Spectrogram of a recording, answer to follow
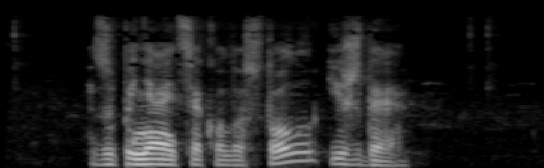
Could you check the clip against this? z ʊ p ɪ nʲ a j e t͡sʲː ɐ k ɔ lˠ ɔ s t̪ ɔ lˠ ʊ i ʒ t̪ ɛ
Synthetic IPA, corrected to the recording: z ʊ p ɪ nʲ a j e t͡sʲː ɐ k ɔ lˠ ɔ s t̪ ɔ lˠ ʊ i ʒ d̪ ɛ

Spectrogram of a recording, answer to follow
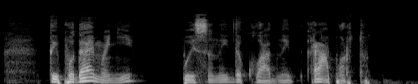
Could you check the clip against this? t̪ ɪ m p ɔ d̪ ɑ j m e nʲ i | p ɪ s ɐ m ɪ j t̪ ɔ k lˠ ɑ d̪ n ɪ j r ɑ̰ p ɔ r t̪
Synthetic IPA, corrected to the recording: t̪ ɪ p ɔ d̪ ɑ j m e nʲ i | p ɪ s ɐ n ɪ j d̪ ɔ k lˠ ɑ d̪ n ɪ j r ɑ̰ p ɔ r t̪

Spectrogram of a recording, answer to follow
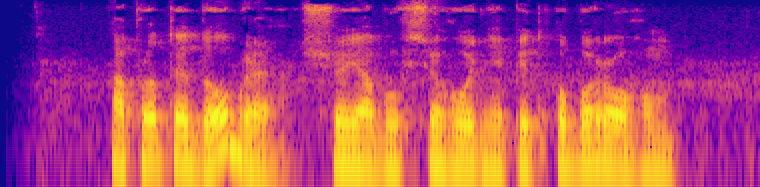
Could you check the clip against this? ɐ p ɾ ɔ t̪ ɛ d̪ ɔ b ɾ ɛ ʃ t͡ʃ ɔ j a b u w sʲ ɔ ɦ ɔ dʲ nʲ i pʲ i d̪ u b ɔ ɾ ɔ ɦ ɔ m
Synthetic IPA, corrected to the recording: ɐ p ɾ ɔ t̪ ɛ d̪ ɔ b ɾ ɛ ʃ t͡ʃ ɔ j a b u w sʲ ɔ ɦ ɔ dʲ nʲ i pʲ i d̪ ɔ b ɔ ɾ ɔ ɦ ɔ m

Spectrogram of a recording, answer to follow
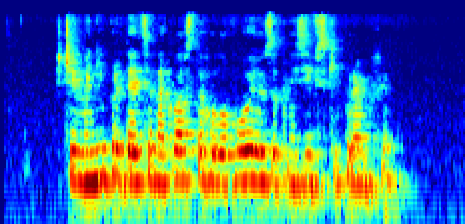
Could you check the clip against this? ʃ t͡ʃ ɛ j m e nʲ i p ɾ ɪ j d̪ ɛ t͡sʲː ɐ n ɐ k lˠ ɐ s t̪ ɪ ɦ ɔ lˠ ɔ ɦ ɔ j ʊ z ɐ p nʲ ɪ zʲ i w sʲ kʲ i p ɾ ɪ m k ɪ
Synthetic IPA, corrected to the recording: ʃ t͡ʃ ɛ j m e nʲ i p ɾ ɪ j d̪ ɛ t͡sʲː ɐ n ɐ k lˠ ɑ s t̪ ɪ ɦ ɔ lˠ ɔ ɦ ɔ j ʊ z ɐ k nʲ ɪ zʲ i w sʲ kʲ i p ɾ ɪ m x ɪ

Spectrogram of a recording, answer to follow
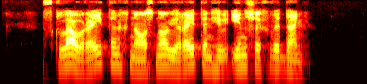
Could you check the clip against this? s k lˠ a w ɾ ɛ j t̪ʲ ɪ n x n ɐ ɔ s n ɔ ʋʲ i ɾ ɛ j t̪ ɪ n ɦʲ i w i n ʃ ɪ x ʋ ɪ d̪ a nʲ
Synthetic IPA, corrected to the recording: s k lˠ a w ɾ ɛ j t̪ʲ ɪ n x n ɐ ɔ s n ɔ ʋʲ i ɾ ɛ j t̪ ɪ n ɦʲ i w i n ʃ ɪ x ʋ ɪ d̪ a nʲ

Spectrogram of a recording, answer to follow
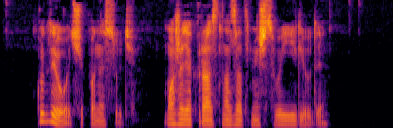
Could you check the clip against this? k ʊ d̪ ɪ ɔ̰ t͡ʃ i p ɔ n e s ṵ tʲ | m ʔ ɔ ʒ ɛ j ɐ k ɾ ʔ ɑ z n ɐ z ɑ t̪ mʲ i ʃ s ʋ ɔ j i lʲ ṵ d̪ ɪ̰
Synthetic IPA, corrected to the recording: k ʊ d̪ ɪ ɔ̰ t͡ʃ i p ɔ n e s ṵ tʲ | m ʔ ɔ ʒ ɛ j ɐ k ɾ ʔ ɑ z n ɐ z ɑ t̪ mʲ i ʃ s ʋ ɔ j i lʲ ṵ d̪ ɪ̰

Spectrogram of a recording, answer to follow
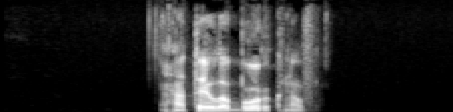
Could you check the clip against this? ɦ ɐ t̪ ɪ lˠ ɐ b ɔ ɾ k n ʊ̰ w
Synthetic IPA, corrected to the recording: ɦ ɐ t̪ ɪ lˠ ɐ b u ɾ k n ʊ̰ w

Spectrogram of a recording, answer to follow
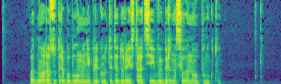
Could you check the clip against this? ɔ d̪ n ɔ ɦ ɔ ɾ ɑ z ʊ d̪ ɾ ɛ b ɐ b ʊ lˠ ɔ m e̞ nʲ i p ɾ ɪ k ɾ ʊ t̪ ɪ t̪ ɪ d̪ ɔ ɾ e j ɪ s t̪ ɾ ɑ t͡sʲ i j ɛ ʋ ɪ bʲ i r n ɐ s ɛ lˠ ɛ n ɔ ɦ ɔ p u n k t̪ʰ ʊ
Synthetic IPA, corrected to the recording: ɔ d̪ n ɔ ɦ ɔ ɾ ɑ z ʊ t̪ ɾ ɛ b ɐ b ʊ lˠ ɔ m e̞ nʲ i p ɾ ɪ k ɾ ʊ t̪ ɪ t̪ ɪ d̪ ɔ ɾ e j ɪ s t̪ ɾ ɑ t͡sʲ i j i ʋ ɪ bʲ i r n ɐ s ɛ lˠ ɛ n ɔ ɦ ɔ p u n k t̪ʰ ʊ

